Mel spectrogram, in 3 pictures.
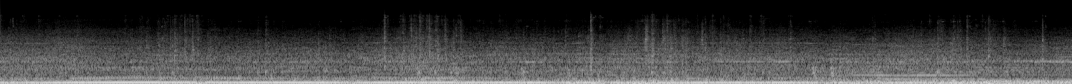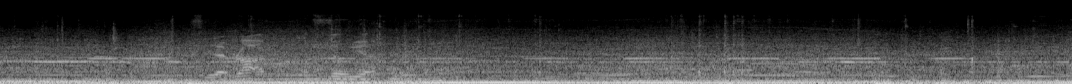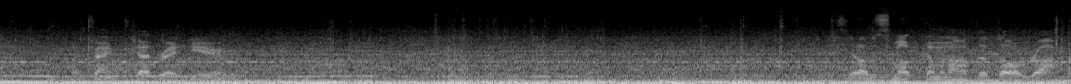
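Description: Caterpillar D10T bulldozer's C27 V12 diesel engine running under load as the dozer pushes rock fill, heard from inside the cab: a deep steady drone with higher hums that shift in pitch now and then.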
